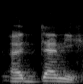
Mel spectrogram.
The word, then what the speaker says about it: Demi: And am I pronouncing Dem right? Demi.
